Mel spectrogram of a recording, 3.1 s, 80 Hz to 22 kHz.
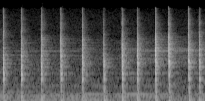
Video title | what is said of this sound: Christmas Eve - Last 2025 Live Stream | Sounds the same. It's got the same sort of timbre, if you're taking into account the greater timber mass in the center.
